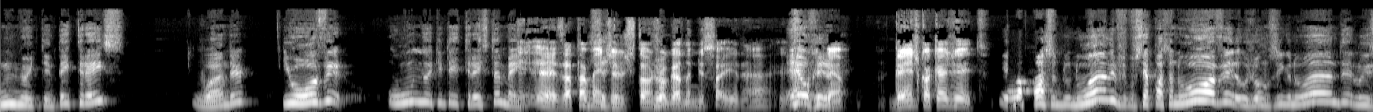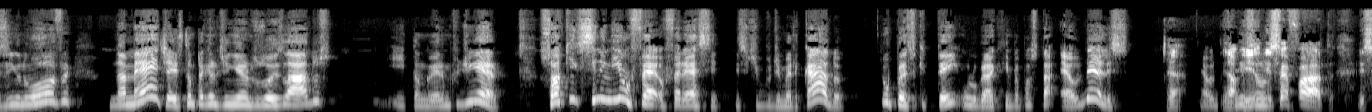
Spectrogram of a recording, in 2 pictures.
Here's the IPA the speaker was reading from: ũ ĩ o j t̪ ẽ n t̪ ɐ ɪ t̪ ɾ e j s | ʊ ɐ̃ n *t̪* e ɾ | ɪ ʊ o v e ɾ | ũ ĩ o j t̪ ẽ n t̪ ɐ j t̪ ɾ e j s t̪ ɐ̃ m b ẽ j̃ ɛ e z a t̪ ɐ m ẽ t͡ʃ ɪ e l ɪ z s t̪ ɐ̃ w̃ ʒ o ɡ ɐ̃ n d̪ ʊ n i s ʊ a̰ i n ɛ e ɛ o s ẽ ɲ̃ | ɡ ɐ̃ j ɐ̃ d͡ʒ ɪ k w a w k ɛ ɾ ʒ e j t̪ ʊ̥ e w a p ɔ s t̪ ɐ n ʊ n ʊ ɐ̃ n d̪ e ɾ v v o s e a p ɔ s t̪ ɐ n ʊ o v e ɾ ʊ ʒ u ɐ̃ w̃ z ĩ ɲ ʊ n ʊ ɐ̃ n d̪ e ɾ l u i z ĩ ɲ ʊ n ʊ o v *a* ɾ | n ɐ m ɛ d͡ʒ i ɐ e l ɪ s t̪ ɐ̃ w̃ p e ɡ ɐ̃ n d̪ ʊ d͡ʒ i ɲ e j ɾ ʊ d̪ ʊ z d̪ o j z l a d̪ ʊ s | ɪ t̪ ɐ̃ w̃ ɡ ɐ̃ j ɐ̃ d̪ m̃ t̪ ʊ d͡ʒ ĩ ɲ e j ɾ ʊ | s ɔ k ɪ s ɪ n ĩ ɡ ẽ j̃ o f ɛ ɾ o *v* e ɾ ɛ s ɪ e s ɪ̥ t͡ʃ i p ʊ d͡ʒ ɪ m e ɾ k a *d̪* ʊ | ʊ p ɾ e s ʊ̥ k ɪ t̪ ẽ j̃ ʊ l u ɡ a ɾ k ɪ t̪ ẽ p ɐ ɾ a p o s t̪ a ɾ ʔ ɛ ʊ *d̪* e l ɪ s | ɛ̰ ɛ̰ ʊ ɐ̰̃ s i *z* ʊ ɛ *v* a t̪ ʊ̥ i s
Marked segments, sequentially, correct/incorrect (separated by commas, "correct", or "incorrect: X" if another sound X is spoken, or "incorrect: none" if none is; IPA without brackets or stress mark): incorrect: d̪, incorrect: e, incorrect: f, correct, correct, incorrect: s, incorrect: f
